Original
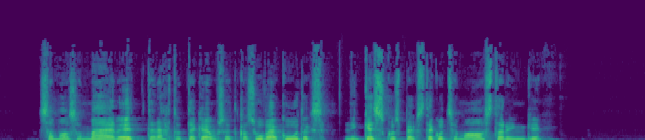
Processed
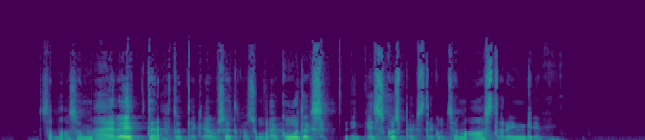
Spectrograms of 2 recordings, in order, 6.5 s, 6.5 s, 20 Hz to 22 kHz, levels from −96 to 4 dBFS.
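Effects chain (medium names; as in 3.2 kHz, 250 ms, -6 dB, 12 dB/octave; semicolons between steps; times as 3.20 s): slow attack 288 ms; frequency shift +190 Hz; trim -5.5 dB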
